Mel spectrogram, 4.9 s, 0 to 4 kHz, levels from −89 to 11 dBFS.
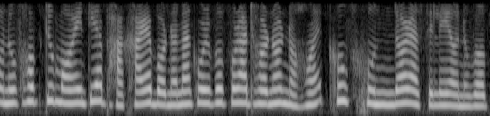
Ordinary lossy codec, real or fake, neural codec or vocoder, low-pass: none; fake; codec, 16 kHz, 4.8 kbps, FACodec; 3.6 kHz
